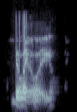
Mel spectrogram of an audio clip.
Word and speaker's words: Uiagalelei: but I'm going to look at – I'm going to have to see how DJ Uiagalelei, that's how you say it, Uiagalelei, does in the first quarter.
